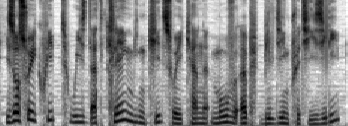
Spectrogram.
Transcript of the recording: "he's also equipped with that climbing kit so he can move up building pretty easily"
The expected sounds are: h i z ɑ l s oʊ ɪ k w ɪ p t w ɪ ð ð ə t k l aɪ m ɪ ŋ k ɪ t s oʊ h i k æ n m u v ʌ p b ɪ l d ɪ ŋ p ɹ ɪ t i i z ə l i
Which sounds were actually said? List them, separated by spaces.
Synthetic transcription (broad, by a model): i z ɑ l s oʊ ɪ k w ɪ p t w ɪ ð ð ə t k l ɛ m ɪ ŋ k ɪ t s oʊ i k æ n m u v ʌ p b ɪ l d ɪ ŋ p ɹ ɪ t i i z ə l i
